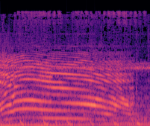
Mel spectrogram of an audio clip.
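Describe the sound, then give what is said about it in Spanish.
A red deer stag's rutting roar during the autumn rut (la berrea) in La Rioja, Spain: one long, harmonically rich bellow lasting nearly three seconds, its pitch sliding slowly downward, with regular low pulses beating beneath it. “Se conoce comúnmente como Berrea o Brahma, el periodo de celo del ciervo rojo, debido a ese sonido gutural que emiten los machos.”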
